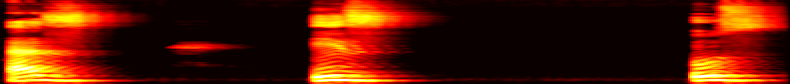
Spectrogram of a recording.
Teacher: زا یہ سیٹی والا حروف ہے، جب ہم اس کو ادا کرتے ہیں تو سیٹی کی طرح آواز منہ سے نکلتی ہے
